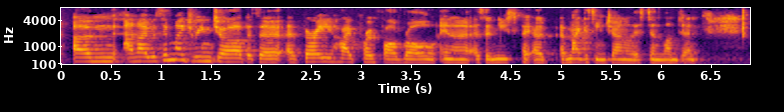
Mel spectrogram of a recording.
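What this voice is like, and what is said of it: British accent. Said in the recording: “As you can hear from my accent, I'm from the UK originally”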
